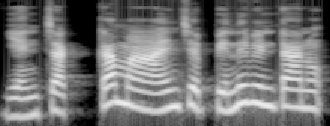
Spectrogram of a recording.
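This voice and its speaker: A woman's voice: fairly high pitch, lively intonation, normal speed, smooth. A woman voicing a cheeky, playful young bride-to-be who talks back to an old neighbor. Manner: cheeky, sharp-tongued, playful. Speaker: voices young heroine.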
